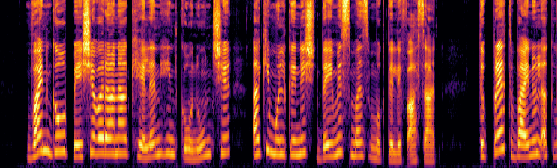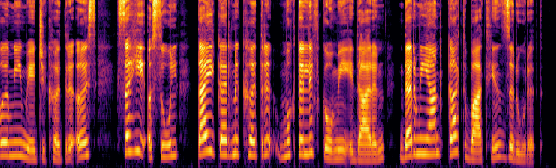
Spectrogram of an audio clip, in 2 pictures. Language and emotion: Kashmiri, neutral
